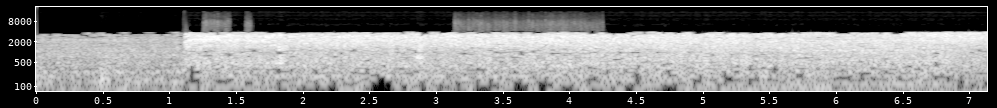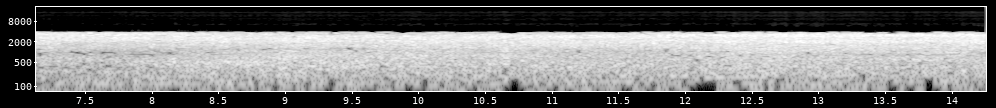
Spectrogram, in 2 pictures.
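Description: Steady rushing water noise from a flooded street, an even hiss with no letup, stepping up in level about a second in.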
